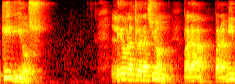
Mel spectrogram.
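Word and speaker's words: κύριος: Algunos dicen que se debería pronunciar Curios, pero la mayoría dice el Kyrios.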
